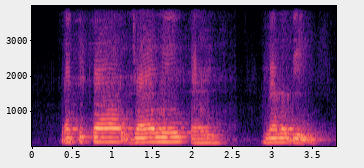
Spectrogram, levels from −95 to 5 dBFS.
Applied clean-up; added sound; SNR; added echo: neural separator model SepFormer DNS4.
